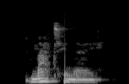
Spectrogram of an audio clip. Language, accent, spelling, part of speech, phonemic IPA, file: English, Southern England, matinee, noun / verb, /ˈmætɪˌneɪ/, LL-Q1860 (eng)-matinee.wav
- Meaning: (noun) 1. A showing of a movie, sporting event, or theatrical performance in the morning or afternoon 2. A woman's dress to be worn in the morning or before dinner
